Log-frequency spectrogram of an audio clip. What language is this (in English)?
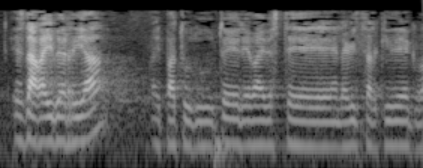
Basque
